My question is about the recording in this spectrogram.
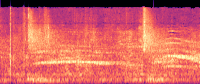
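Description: Kendo bout: sharp knocks and thuds of bamboo shinai strikes and stamping feet on a wooden gym floor, with a long drawn-out kiai shout held steady for nearly two seconds and another shout falling in pitch near the end.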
